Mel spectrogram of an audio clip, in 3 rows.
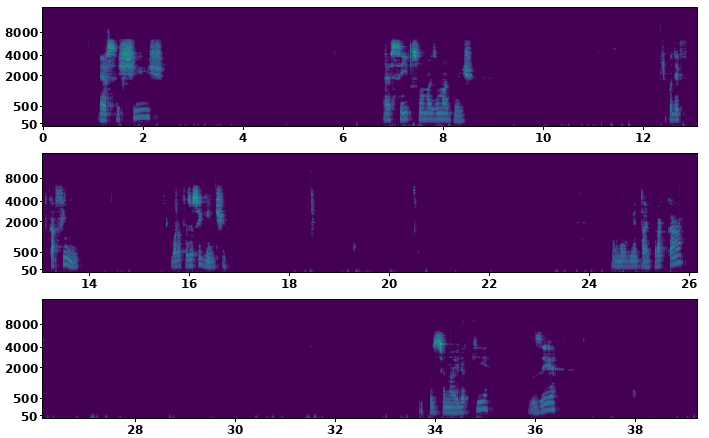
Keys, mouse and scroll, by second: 1.0 s, 6.6 s, 11.4-15.6 middle drag, 15.6 g, 16.8 middle click, 18.3 g, 20.3 KP_1, 22.7 middle click, 23.3-24.6 middle drag, 24.6-26.1 drag, 26.1-28.0 middle drag, 31.9-33.5 middle drag, 33.5 g, 35.4-36.6 drag.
